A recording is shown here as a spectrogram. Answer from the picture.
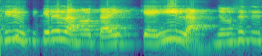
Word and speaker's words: Kehila: está, vea, Walter, si quiere la nota ahí, Keila, yo no sé si se pronuncia así, Keila, que es eclesia en hebreo. Kehila.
